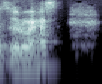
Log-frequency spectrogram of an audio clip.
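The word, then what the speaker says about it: Zoroastre: thuyết là ông Zarathustra, tiếng Pháp gọi là Zoroastr, đọc tiếng Pháp là Zoroastr, còn Đức Anh nó đọc là Zarathustra.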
